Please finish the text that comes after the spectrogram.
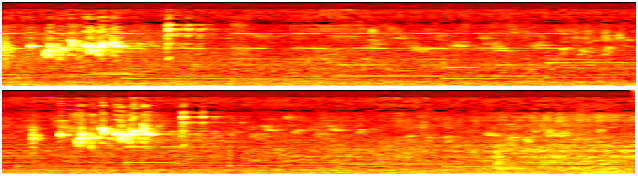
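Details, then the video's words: Wild bulbul from Baghdad, recently caught from a reserve and kept isolated, singing two short bursts of rich, warbled notes about four seconds apart, over steady low rumble and faint tonal background sounds. "احلى تغريد بلبل وحشي"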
